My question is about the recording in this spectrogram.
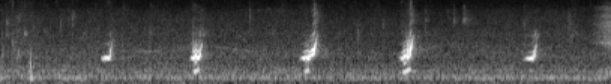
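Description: Ducks calling: five short, rising calls about two-thirds of a second apart.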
